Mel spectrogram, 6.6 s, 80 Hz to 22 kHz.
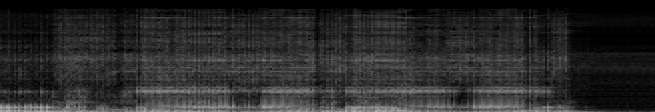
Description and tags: MILK FROTHER ON MIC CABLE 2
Took hand held electric milk frother and played the mic cable with it. Sounds like a construction site.
drill, motor, noise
